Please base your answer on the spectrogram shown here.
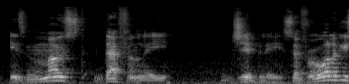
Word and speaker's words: Ghibli: Italian / Arabic is Ghibli with a hard G no doubt about it that's absolutely true however the Japanese pronunciation is most definitely Ghibli so for all of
